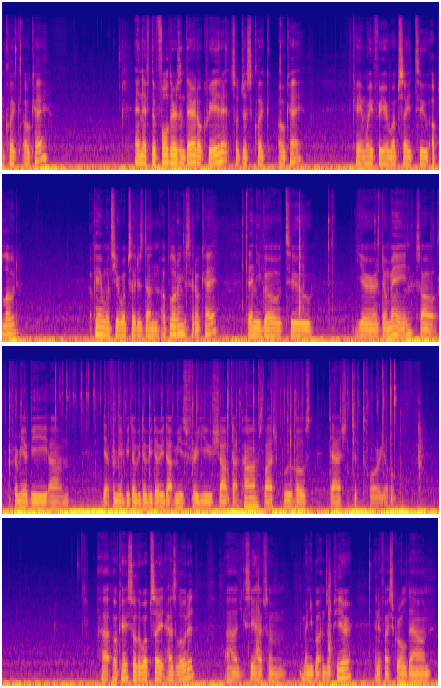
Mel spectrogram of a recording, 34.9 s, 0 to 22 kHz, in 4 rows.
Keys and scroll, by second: 17.5-25.6 typing.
